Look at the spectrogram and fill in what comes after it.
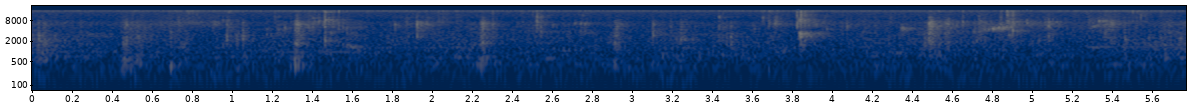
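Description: Close-miked eating sounds: wet chewing, lip smacks and sticky mouth clicks as smoked pork intestine and millet rice are eaten by hand, in irregular short snaps with a few sharper ones.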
